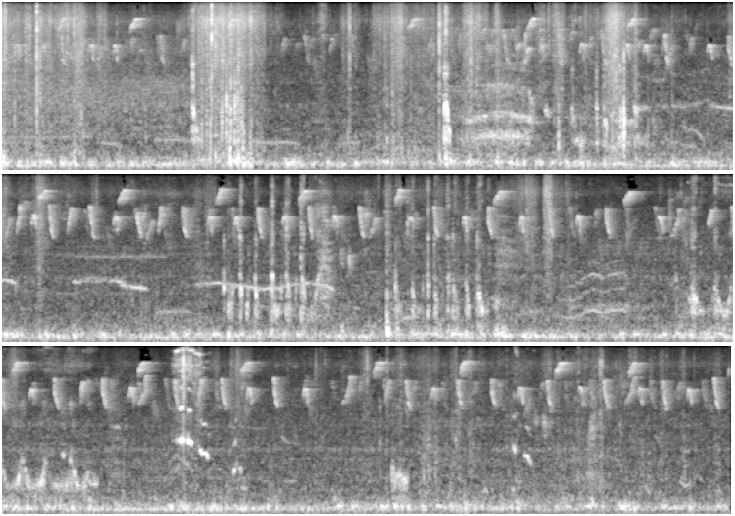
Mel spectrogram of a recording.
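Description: Small birds chirping over and over in short, high, thin notes, with a few faint whimpering squeaks from newborn puppies and brief rustles of handling. One louder short call about twenty seconds in.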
